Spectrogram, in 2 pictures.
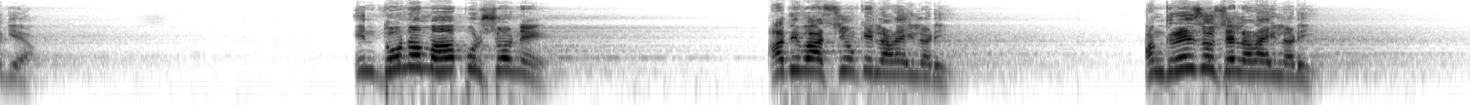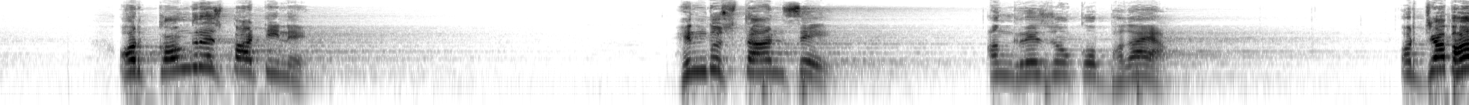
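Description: A man speaks forcefully through a microphone and loudspeakers outdoors, in short bursts with echoing pauses.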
